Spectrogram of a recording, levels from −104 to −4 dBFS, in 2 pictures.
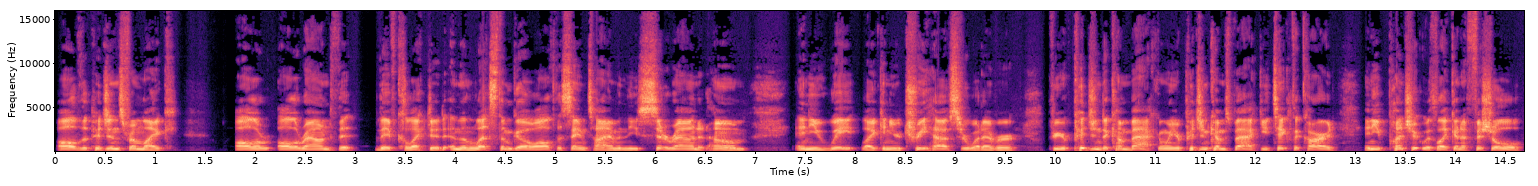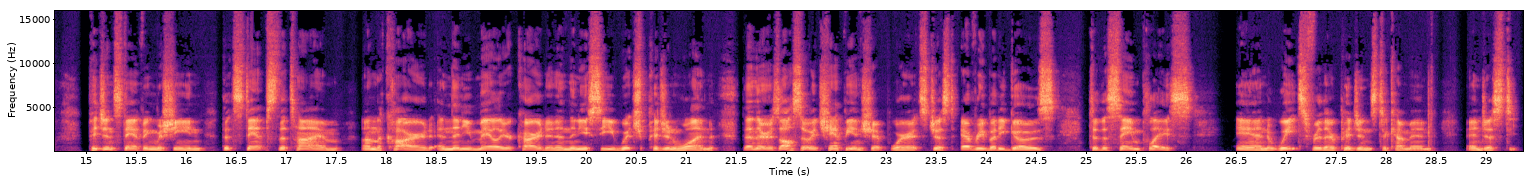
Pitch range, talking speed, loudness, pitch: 85-95 Hz, 225 wpm, -17 LUFS, 90 Hz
